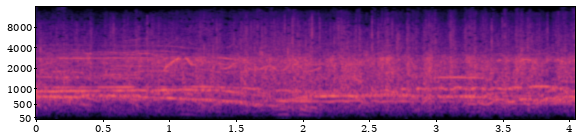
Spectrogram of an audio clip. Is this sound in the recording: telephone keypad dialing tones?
no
